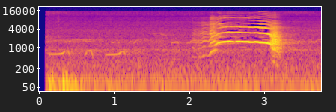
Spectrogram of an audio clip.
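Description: An Eastern whipbird gives a loud, sustained whistle lasting nearly a second, ending in a sharp whip-crack. A few faint, short notes come before it.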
